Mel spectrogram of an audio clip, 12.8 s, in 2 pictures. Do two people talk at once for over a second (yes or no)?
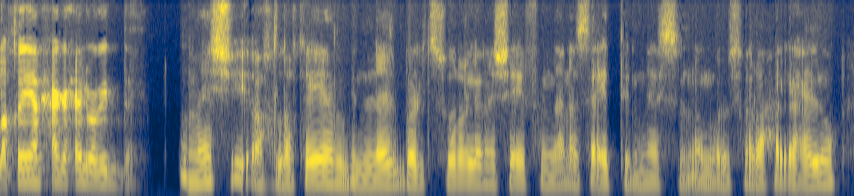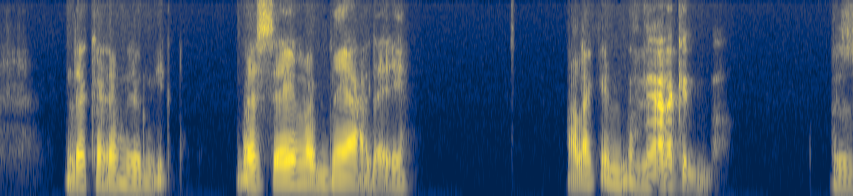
no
